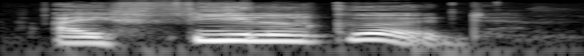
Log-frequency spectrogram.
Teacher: you can hear it when someone fails to make the change Italian only uses the light L and not the dark L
